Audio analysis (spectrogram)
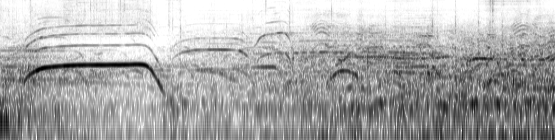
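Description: A crowd at a mor lam show cheers and shouts, with high whoops and children's voices over a loud, dense wash of audience noise that continues throughout.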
